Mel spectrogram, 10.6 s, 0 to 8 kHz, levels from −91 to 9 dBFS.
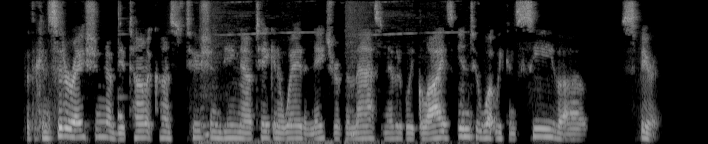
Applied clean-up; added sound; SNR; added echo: classical method spectral subtraction.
